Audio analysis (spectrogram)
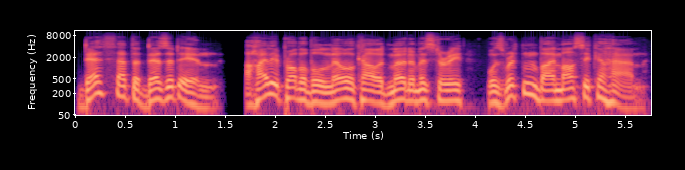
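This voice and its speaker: A man's voice: medium pitch, big pitch swings, a little fast, no echo, lo-fi sound. A man reading cast credits as a scripted radio announcement.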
